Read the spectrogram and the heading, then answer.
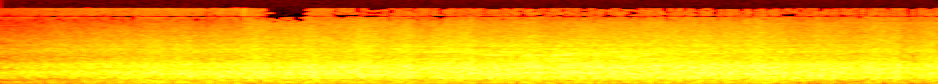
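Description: A Madrid Metro train rumbles along its rails, a steady, loud roar of wheels and motor that swells slightly at the start and then holds constant throughout, with no voices.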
